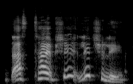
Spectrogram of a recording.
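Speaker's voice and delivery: high, excited outburst. Real, not acted. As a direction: jump up in pitch, thrilled. Excited agreement, pitch jumps.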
